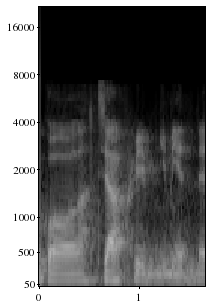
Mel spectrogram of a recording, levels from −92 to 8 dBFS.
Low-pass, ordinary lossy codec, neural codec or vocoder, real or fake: 7.2 kHz; none; codec, 16 kHz, 2 kbps, X-Codec, HuBERT features, trained on LibriSpeech; fake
